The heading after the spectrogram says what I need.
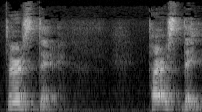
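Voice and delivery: Thursday as "THURS-day" with an "er" vowel; corrected Thursday, first syllable stressed; correct pronunciation demo. Shown as a demonstration. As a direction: model Thursday emphatically, r-coloured. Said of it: "আমার সাথে বলো".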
